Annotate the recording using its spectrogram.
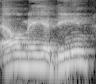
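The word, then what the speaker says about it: Al Mayadeen: But El Mayadeen, excuse me, no, I don't. I talked to Nader on how to pronunciate it, and that's how he said to do it.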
